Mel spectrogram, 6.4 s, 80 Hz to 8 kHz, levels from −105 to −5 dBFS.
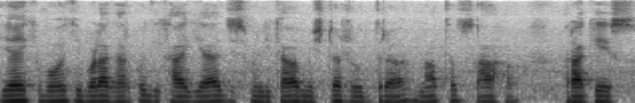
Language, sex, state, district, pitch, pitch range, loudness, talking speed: Hindi, male, Jharkhand, Deoghar, 115 Hz, 110-120 Hz, -21 LUFS, 180 wpm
